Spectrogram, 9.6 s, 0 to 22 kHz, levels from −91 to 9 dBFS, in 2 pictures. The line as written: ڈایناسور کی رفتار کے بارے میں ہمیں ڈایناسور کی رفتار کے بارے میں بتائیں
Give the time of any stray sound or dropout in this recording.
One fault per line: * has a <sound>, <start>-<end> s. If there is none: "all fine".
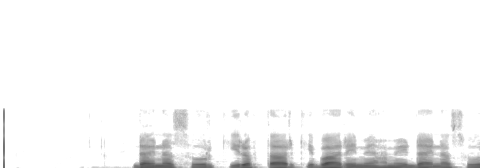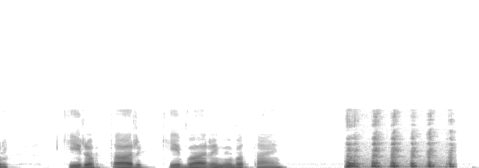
* has a laugh, 8.3-9.4 s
